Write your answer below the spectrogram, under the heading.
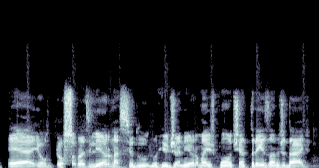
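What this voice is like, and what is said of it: Portuguese with foreign, American-sounding accent. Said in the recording (Portuguese): “sotaque gringo”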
